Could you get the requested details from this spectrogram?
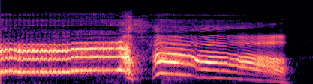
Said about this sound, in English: I think you know this is a perfect Friday to let go of that rebel yell, just get it going in Duval today.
